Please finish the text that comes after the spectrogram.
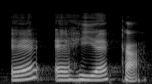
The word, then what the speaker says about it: erek: O nome é erek, E-R-E-K, erek, que significa longo, vagaroso em irar-se.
